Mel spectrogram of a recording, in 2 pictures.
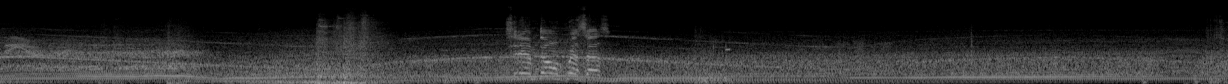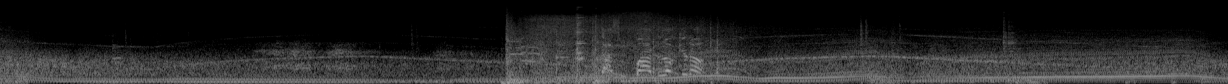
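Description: A police siren wails up and down.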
